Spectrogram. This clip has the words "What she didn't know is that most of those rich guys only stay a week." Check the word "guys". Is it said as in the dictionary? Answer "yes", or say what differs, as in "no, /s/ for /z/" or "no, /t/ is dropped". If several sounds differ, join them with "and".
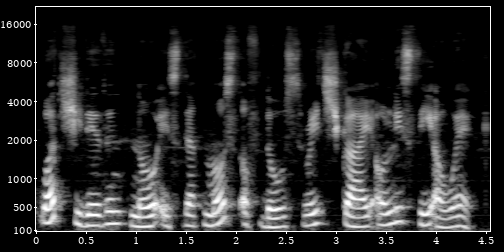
no, /z/ is dropped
